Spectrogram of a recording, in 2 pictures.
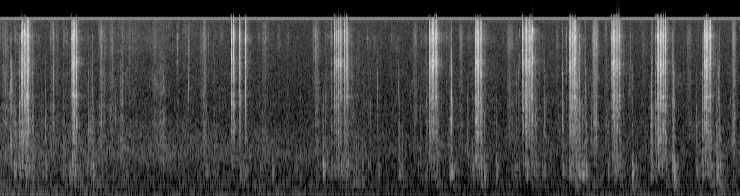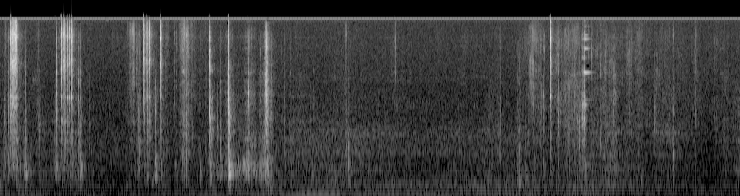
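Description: Ratchet wrench clicking in short irregular runs as a mounting bolt is tightened, with the clicks dying away near the end.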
